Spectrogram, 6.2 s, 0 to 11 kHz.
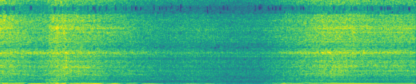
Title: Audi s3 8l 1.8t Engine Rattle Noise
